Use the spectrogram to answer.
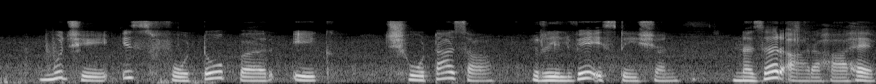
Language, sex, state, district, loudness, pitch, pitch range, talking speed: Hindi, female, Madhya Pradesh, Katni, -16 LUFS, 185 Hz, 170-235 Hz, 90 wpm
